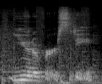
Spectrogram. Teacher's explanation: it doesn't start with a vowel sound it starts with a consonant sound being Y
